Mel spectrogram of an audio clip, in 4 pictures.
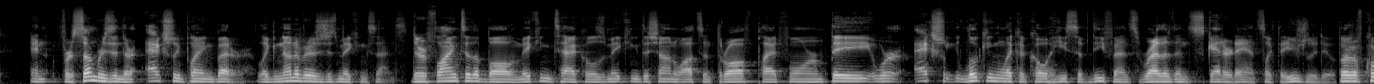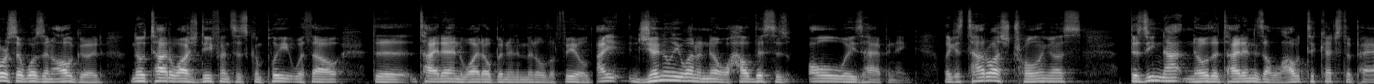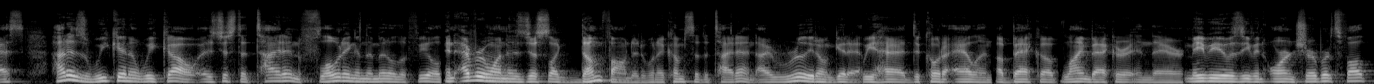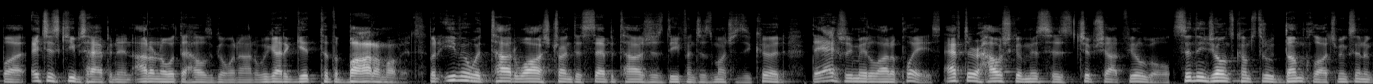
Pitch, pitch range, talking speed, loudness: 130 Hz, 120-140 Hz, 230 wpm, -24 LUFS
